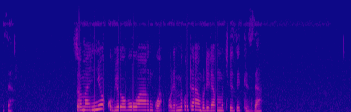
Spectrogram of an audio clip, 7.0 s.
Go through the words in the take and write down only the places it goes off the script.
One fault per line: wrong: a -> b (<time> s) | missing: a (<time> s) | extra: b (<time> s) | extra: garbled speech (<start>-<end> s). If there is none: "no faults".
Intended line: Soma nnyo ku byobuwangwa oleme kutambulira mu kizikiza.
no faults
